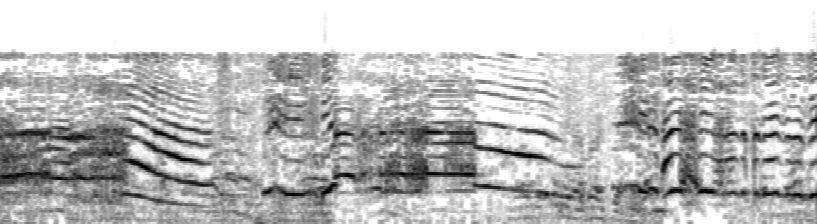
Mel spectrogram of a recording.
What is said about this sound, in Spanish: Una mamá llora a gritos después de que el doctor le acabara de comunicar, en una sala de urgencias plagada de pacientes, que los esfuerzos para salvar a su niña pequeña han sido inútiles.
